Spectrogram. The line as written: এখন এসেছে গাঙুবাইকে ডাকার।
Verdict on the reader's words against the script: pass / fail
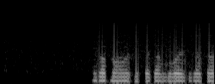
fail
